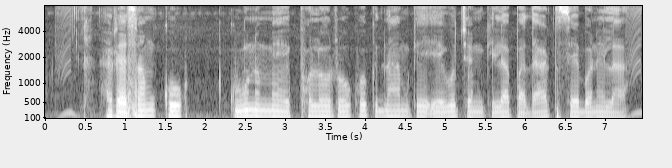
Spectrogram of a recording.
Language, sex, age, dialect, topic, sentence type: Bhojpuri, male, 18-24, Southern / Standard, agriculture, statement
